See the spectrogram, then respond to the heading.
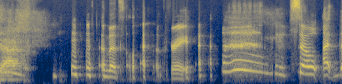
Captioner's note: laughs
